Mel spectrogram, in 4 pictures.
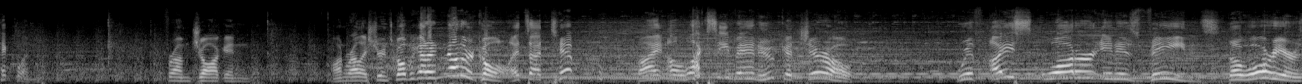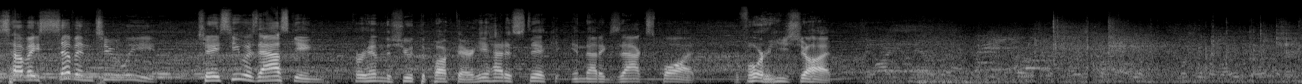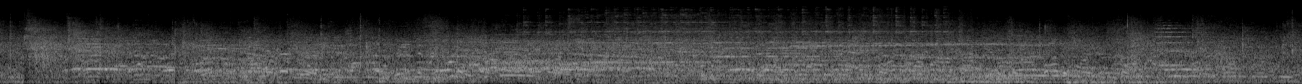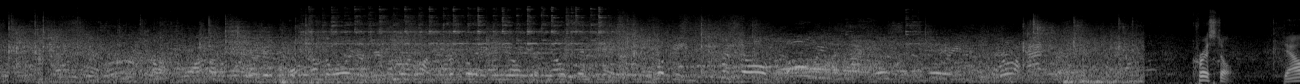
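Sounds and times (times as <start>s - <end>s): crowd and player voices: 0.0s - 52.0s.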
